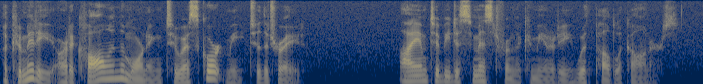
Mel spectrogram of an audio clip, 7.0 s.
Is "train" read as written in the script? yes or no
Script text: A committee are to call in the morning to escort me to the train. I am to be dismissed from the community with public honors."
no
